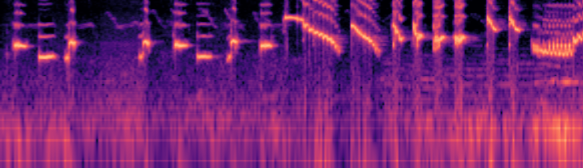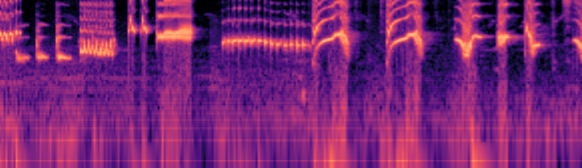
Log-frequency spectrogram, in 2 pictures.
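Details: Long varied song of an Asian pied starling, played as a master for caged birds: spaced chip pairs build into dense harsh chatters, swooping whistles and rapid repeated high notes.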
